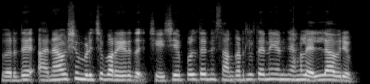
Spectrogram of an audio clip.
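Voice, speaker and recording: A woman voicing a calm, restrained young wife who answers slowly and firmly. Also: mid-range voice, no echo, close to an everyday voice. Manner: measured, slow, restrained.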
